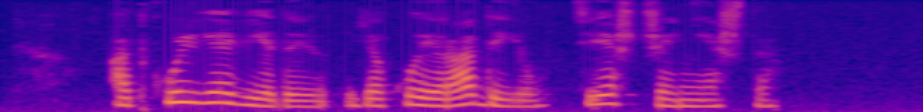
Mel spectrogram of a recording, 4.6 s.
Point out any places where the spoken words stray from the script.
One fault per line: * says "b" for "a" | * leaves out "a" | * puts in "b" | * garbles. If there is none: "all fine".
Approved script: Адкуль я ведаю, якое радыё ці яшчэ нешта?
all fine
